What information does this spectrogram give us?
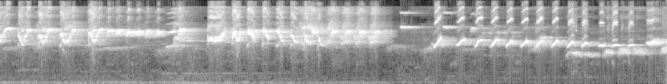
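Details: White-rumped shama (murai batu) in loud, full song used to prompt other shamas to sing: varied high whistles and buzzy trills, then a fast run of sharp repeated notes, several per second, with low background hum early on.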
